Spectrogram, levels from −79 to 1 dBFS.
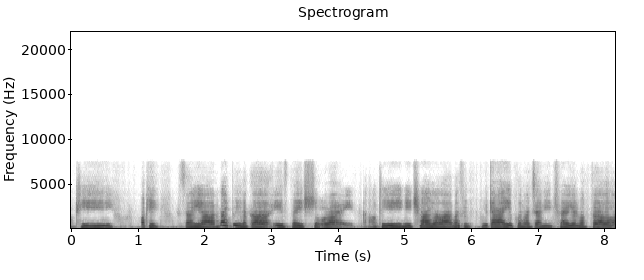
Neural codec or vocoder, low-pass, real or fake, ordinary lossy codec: codec, 16 kHz, 0.5 kbps, FreqCodec, smaller model; none; fake; none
